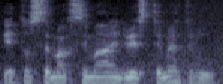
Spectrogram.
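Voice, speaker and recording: A man voicing a gentle, agreeable young female trick rider. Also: medium pitch, a little hiss or hum, pitched above the performer's own voice, natural voice. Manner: agreeing, reasonable.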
